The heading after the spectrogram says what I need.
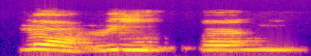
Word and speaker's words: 茉莉芬: 茉莉芬， Oh, Madiun ya, Molifen, Mo. Jadi MO bacanya dia agak ada U ya, MUO.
